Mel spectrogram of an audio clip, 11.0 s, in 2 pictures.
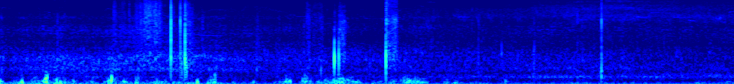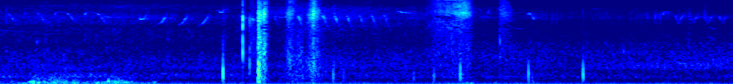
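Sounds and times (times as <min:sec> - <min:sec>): brief rustle: 0:00.8 - 0:04.7, 0:07.2 - 0:09.6
faint bird twittering: 0:03.2 - 0:11.0.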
